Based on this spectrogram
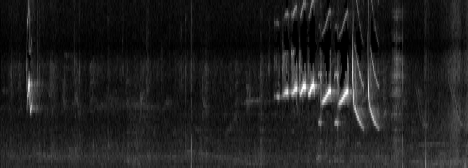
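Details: Cinnamon-rumped seedeater (dominico) singing in Mérida, Yucatán: after a single high note, a quick run of about ten high whistled and slurred notes, some falling sharply, with a few knocks and rustles at the end.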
